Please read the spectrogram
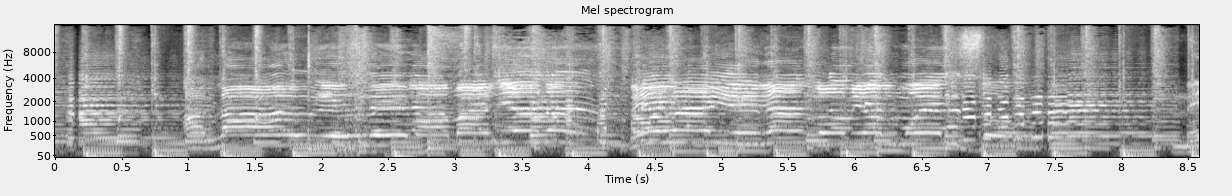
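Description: Norteño music instrumental break: a button accordion carries the melody, with gliding runs, over a steady bass-and-drums beat.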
